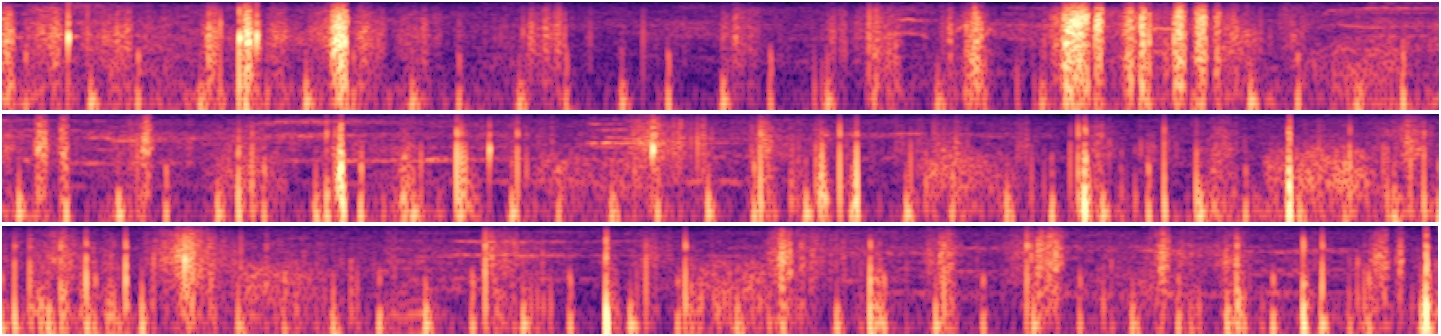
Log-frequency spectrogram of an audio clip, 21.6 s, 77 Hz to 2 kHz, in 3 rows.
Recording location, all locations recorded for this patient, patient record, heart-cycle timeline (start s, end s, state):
mitral valve (MV)
aortic valve (AV)+pulmonary valve (PV)+tricuspid valve (TV)+mitral valve (MV)
#Age: Child
#Sex: Male
#Height: 101.0 cm
#Weight: 18.5 kg
#Pregnancy status: False
#Murmur: Absent
#Murmur locations: nan
#Most audible location: nan
#Systolic murmur timing: nan
#Systolic murmur shape: nan
#Systolic murmur grading: nan
#Systolic murmur pitch: nan
#Systolic murmur quality: nan
#Diastolic murmur timing: nan
#Diastolic murmur shape: nan
#Diastolic murmur grading: nan
#Diastolic murmur pitch: nan
#Diastolic murmur quality: nan
#Outcome: Abnormal
#Campaign: 2015 screening campaign
0.00	6.22	unannotated
6.22	6.32	S1
6.32	6.46	systole
6.46	6.56	S2
6.56	6.72	diastole
6.72	6.86	S1
6.86	6.98	systole
6.98	7.08	S2
7.08	7.24	diastole
7.24	7.34	S1
7.34	7.48	systole
7.48	7.58	S2
7.58	7.72	diastole
7.72	7.84	S1
7.84	7.96	systole
7.96	8.06	S2
8.06	8.24	diastole
8.24	8.34	S1
8.34	8.44	systole
8.44	8.56	S2
8.56	8.74	diastole
8.74	8.84	S1
8.84	8.96	systole
8.96	9.03	S2
9.03	9.21	diastole
9.21	9.30	S1
9.30	9.46	systole
9.46	9.58	S2
9.58	9.72	diastole
9.72	9.84	S1
9.84	9.94	systole
9.94	10.04	S2
10.04	10.20	diastole
10.20	10.32	S1
10.32	10.42	systole
10.42	10.54	S2
10.54	10.68	diastole
10.68	10.78	S1
10.78	10.92	systole
10.92	11.03	S2
11.03	11.18	diastole
11.18	11.27	S1
11.27	11.42	systole
11.42	11.52	S2
11.52	11.68	diastole
11.68	11.78	S1
11.78	11.92	systole
11.92	12.01	S2
12.01	12.18	diastole
12.18	12.28	S1
12.28	12.38	systole
12.38	12.48	S2
12.48	12.66	diastole
12.66	12.76	S1
12.76	12.88	systole
12.88	12.96	S2
12.96	13.14	diastole
13.14	13.23	S1
13.23	13.38	systole
13.38	13.46	S2
13.46	21.55	unannotated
